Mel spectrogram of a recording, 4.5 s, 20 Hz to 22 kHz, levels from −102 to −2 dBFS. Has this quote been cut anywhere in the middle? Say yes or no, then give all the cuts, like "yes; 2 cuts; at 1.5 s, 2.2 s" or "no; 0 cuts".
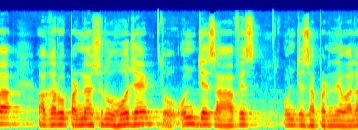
no; 0 cuts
